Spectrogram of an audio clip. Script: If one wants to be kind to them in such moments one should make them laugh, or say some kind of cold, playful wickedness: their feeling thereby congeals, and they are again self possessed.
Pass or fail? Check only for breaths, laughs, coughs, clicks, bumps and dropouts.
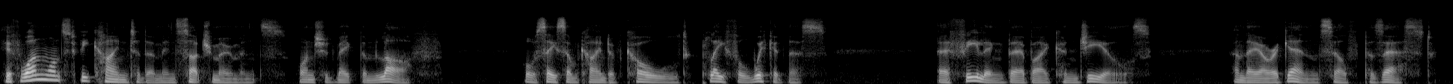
pass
